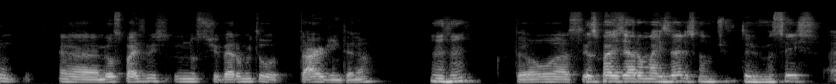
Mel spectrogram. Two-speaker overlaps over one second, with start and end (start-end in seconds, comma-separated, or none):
none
